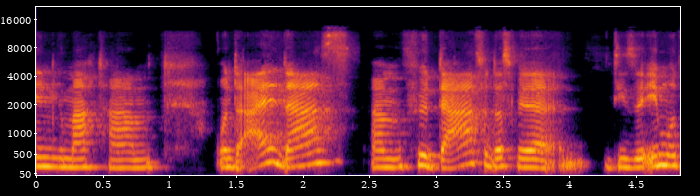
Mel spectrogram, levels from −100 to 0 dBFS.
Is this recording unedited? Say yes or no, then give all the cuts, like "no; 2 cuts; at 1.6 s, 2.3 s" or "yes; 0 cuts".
no; 1 cut; at 2.4 s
